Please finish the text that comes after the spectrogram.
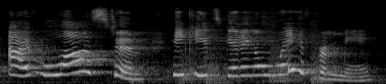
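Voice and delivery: high, slow, tearful wail. Acted. Boy who lost his toad wailing to Harry. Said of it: "he wailed".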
